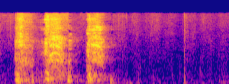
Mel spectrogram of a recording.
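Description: A person coughing three times in quick succession.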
